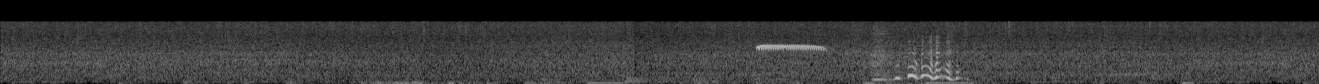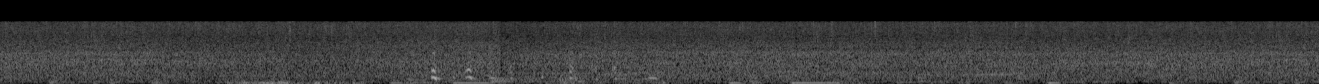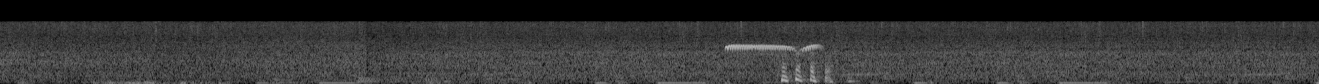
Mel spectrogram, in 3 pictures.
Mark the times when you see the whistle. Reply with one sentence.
You can hear the whistle from 7.5 to 8.3 s and from 33.6 to 34.6 s.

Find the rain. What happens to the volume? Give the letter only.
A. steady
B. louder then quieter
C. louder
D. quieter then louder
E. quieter
A.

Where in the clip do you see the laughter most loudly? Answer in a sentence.
The loudest moment of the laughter is at 9 seconds.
